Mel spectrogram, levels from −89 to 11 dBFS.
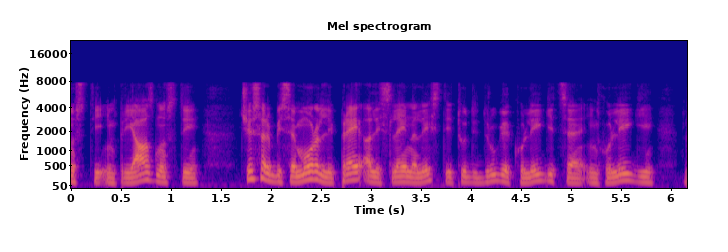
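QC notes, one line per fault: Nothing to flag on this one: the speech comes over a G.722 wideband telephone path at 64 kbit/s, topping out around 7.7 kHz as that coding normally does, and no faults turn up anywhere in it.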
